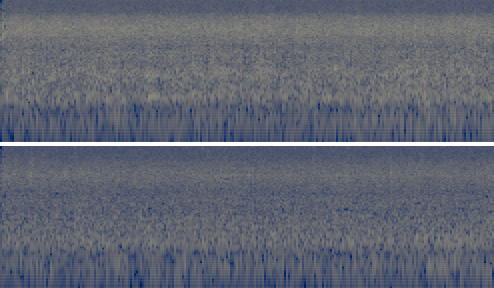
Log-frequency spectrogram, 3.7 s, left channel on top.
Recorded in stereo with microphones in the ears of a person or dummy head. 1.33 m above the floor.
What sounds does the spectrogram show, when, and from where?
Only background noise.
